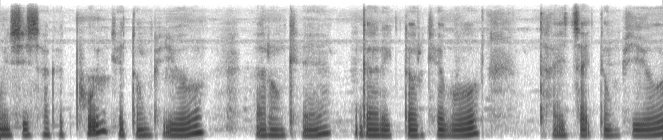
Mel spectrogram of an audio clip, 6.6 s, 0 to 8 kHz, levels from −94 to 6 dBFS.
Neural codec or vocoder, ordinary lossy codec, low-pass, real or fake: none; none; 7.2 kHz; real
